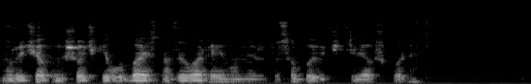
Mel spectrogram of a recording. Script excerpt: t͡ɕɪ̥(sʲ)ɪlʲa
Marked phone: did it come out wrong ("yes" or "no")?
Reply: yes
